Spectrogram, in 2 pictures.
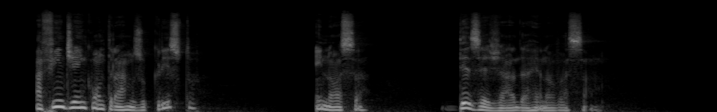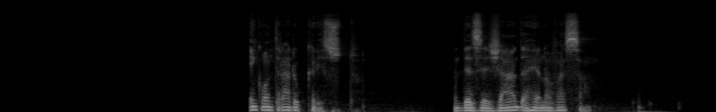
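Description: A man speaks calmly and clearly into a microphone, with pauses.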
